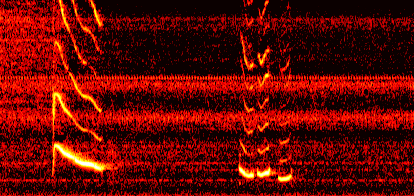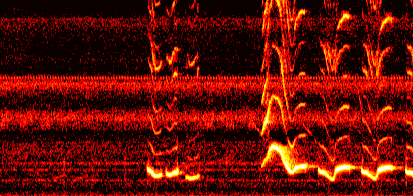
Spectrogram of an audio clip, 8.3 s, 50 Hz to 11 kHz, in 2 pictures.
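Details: Laughingthrush singing on 13 August 2021: a loud falling whistle, then two trios of short warbled notes, ending in a run of quick rising-and-falling whistled phrases.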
